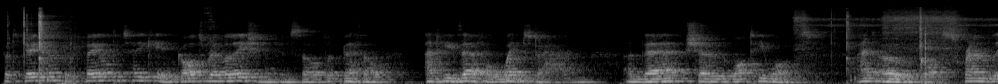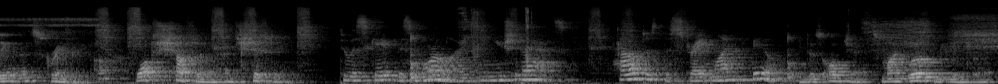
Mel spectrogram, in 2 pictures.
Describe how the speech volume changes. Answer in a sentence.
The volume of the speech stays about the same.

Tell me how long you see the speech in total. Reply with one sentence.
The speech can be heard for 20 seconds in total.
